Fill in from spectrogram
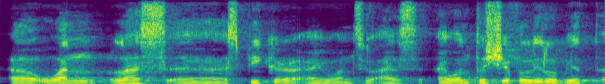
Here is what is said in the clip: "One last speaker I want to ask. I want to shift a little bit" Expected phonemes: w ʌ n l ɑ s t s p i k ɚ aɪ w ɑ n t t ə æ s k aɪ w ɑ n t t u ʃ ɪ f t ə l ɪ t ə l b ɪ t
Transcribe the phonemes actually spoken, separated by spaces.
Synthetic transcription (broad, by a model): w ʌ n l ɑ s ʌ s p i k ɚ aɪ w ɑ n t t ə s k aɪ w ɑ n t t u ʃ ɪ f ə l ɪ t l b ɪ t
